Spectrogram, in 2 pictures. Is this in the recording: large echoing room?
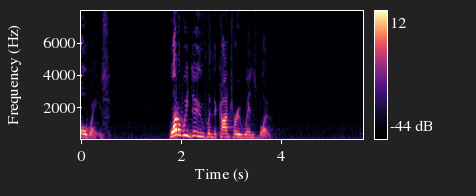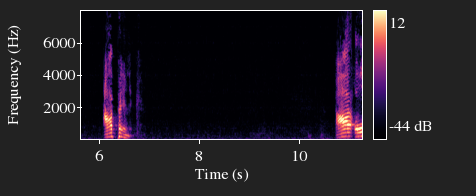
yes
